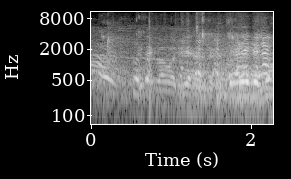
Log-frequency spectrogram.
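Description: A basketball being dribbled on the court, a few separate bounces, heard under voices.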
